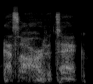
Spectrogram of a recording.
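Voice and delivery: hushed whispered aside; secretive whisper. Pretend. Co-host keeping up the secret exchange, whispering. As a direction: keep it under your breath, whispering.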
